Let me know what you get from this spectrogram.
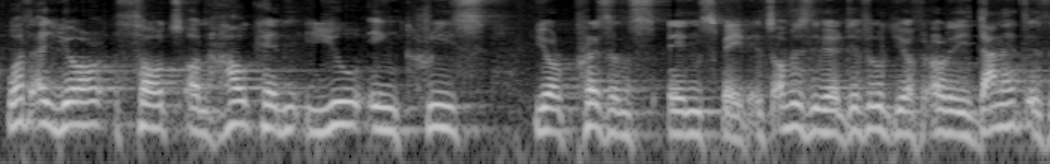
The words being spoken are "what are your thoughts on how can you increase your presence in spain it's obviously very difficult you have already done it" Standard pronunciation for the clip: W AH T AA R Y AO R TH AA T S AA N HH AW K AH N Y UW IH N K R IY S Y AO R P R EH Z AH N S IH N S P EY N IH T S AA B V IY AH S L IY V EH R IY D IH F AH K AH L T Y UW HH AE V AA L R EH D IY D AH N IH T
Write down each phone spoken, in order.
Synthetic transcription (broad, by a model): W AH T AA R Y AO R TH AA T S AA N HH AW K AH N Y UW IH N K R IY S Y AO R P R EH Z AH N S IH N S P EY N IH T S AA B V IY AH S L IY V EH R IY D IH F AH K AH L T Y UW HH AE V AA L R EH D IY D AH N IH T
